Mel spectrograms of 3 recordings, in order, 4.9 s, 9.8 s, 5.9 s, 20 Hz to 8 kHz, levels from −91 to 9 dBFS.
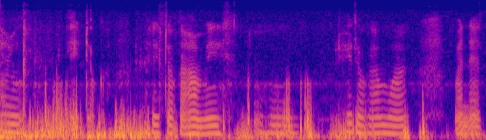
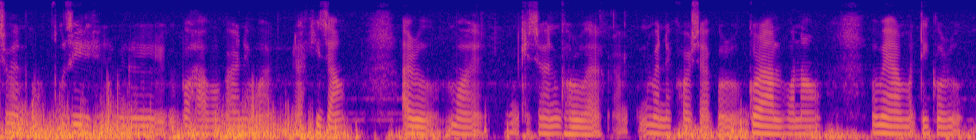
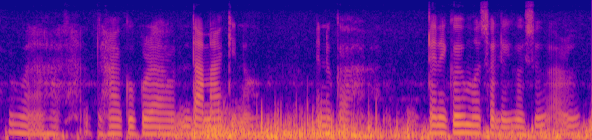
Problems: none marked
